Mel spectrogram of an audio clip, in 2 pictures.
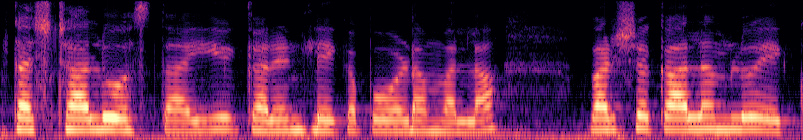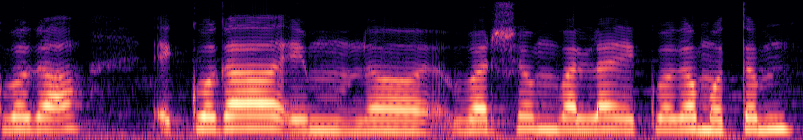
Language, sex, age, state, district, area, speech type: Telugu, female, 18-30, Telangana, Hyderabad, urban, spontaneous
